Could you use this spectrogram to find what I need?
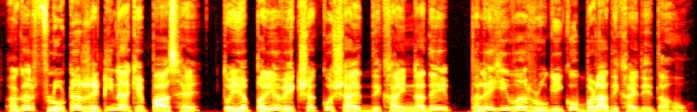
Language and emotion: Hindi, neutral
